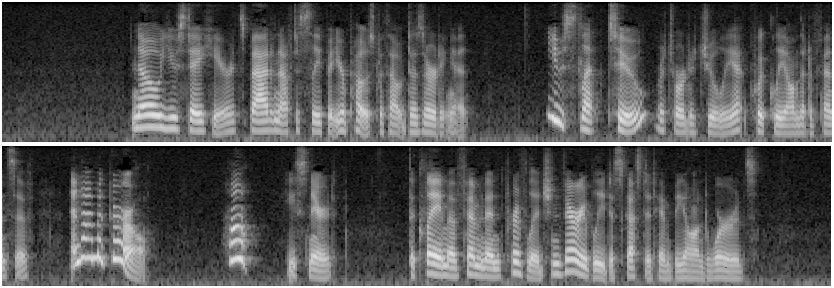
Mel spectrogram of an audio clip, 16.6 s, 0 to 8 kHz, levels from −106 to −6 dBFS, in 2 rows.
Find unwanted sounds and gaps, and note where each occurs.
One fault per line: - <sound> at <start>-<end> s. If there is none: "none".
none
